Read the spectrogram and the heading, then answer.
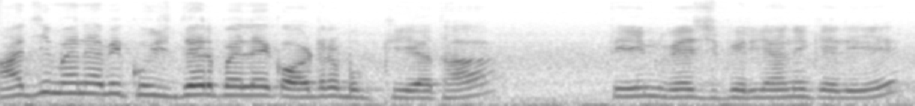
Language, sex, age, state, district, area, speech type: Urdu, male, 45-60, Maharashtra, Nashik, urban, spontaneous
